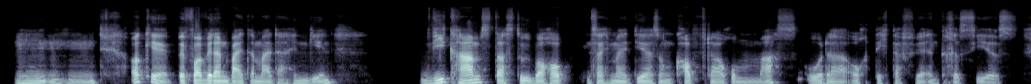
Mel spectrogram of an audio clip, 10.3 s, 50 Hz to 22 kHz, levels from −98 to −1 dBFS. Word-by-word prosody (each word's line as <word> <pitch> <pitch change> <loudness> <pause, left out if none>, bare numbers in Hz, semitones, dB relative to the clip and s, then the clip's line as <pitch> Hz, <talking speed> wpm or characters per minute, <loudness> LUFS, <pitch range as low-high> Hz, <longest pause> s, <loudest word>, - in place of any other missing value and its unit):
Mhm, 110 -2 -2
mhm, 90 +1 -7 0.3
okay, - - +3
bevor 120 -1 +6
wir 115 - +9
dann 105 -2 +6
weiter 95 0 +1
mal 90 -2 -1
dahin 95 +6 -6
gehen. 95 +6 -3 0.9
Wie 120 +5 +3
kam's, 145 +1 +5
dass 115 0 +2
du 115 - +1
überhaupt, 105 0 +2
sage 110 -4 -3
ich - - -12
mal, 100 -3 -2
dir 100 -1 0
so 95 - -6
'n 90 0 -7
Kopf 105 +1 -2
darum 85 -2 -5
machst 85 - -6
oder 100 -4 -4
auch - - -7
dich - - -12
dafür - - -9
interessierst, 85 -1 -9
100 Hz, 170 wpm, -24 LUFS, 90-110 Hz, 0.9 s, wir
